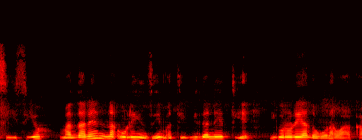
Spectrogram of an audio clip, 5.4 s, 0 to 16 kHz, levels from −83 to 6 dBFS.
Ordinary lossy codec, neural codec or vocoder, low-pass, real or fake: MP3, 48 kbps; vocoder, 44.1 kHz, 128 mel bands every 256 samples, BigVGAN v2; 14.4 kHz; fake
